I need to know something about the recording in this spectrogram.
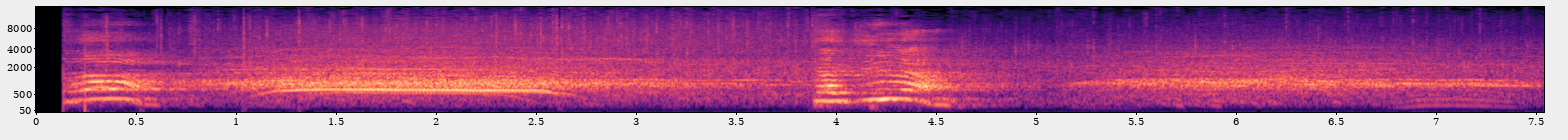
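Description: A large crowd cheers in a big echoing hall.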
